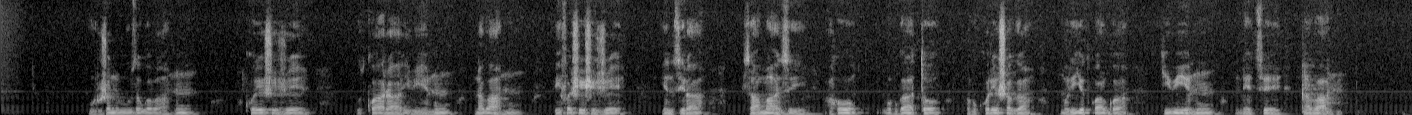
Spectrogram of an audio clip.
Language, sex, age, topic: Kinyarwanda, male, 50+, government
